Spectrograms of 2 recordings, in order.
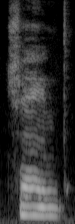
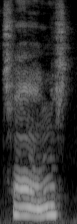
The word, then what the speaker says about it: changed: at the end so don't just say for example chained it's it's changed changed okay the infinitive first change completely changed and the line indicates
